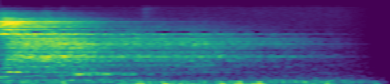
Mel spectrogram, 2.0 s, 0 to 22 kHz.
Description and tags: "808" drum sounds played through an Orange Amplifiers "Micro Crush" miniamp recorded for stereo ambiance in the original Batcave. These work well as drum layers under more conventional sounds, and in other creative ways. Recording assisted by Steve and Mikro.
